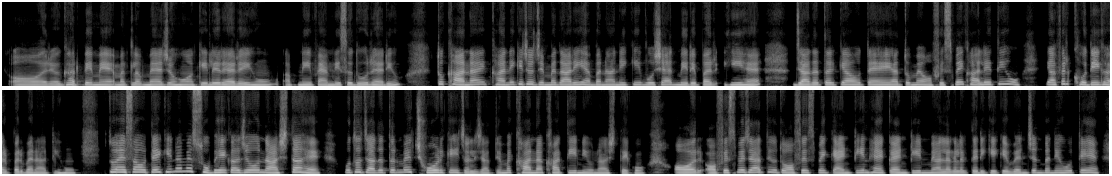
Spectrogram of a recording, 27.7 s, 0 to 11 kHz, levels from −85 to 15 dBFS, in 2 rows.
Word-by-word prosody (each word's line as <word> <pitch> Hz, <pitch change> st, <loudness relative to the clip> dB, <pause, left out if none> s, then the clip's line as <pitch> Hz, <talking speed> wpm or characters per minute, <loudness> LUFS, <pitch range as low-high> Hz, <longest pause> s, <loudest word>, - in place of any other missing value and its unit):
और 200 Hz, -1 st, -1 dB
घर 225 Hz, 0 st, 0 dB
पे 240 Hz, -, +2 dB
मैं 220 Hz, -1 st, +1 dB
मतलब 215 Hz, 0 st, -2 dB
मैं 215 Hz, 0 st, +2 dB
जो 220 Hz, +1 st, -1 dB
हूँ 220 Hz, 0 st, +1 dB
अकेले 215 Hz, +2 st, +1 dB
रह 210 Hz, -3 st, +4 dB
रही 210 Hz, +3 st, +1 dB
हूँ, 215 Hz, +5 st, -1 dB
अपनी 210 Hz, 0 st, -1 dB
फैमिली 200 Hz, +1 st, 0 dB
से 230 Hz, +2 st, +1 dB
दूर 210 Hz, +3 st, +1 dB
रह 215 Hz, -2 st, +2 dB
रही 190 Hz, 0 st, -1 dB
हूँ, 235 Hz, -, -2 dB, 0.5 s
तो 305 Hz, -, -1 dB
खाना 260 Hz, +1 st, +2 dB
खाने 255 Hz, +1 st, 0 dB
की 295 Hz, +1 st, -1 dB
जो 295 Hz, 0 st, +1 dB
ज़िम्मेदारी 240 Hz, -1 st, 0 dB
है 250 Hz, -3 st, 0 dB
बनाने 215 Hz, +1 st, -1 dB
की 255 Hz, -, -2 dB
वो 235 Hz, +1 st, 0 dB
शायद 240 Hz, 0 st, 0 dB
मेरे 220 Hz, -1 st, +1 dB
पर 220 Hz, 0 st, -1 dB
ही 225 Hz, +3 st, +2 dB
है, 225 Hz, 0 st, +3 dB, 0.4 s
ज़्यादातर 225 Hz, +3 st, +2 dB
क्या 245 Hz, -1 st, +2 dB
होता 235 Hz, -1 st, -2 dB
है 230 Hz, 0 st, +2 dB
या 225 Hz, -1 st, +1 dB
तो 225 Hz, +3 st, -3 dB
मैं 240 Hz, +1 st, -1 dB
ऑफिस 215 Hz, 0 st, -2 dB
में 285 Hz, +1 st, +1 dB
खा 265 Hz, -3 st, 0 dB
लेती 275 Hz, +4 st, 0 dB
हूँ 300 Hz, -5 st, -3 dB, 0.4 s
या 270 Hz, 0 st, +2 dB
फिर 330 Hz, +4 st, -3 dB
खुद 260 Hz, -2 st, 0 dB
ही 255 Hz, 0 st, +4 dB
घर 250 Hz, -5 st, +1 dB
पर 205 Hz, 0 st, +2 dB
बनाती 190 Hz, -2 st, -2 dB
हूँ। 190 Hz, 0 st, -1 dB, 0.4 s
तो 320 Hz, -, +2 dB
ऐसा 315 Hz, +1 st, +3 dB
होता 310 Hz, -1 st, +1 dB
है 315 Hz, -, +4 dB
कि 335 Hz, +2 st, -1 dB
ना 395 Hz, +2 st, -2 dB
मैं 410 Hz, 0 st, -1 dB
सुबह 280 Hz, -6 st, +3 dB
का 280 Hz, -1 st, +3 dB
जो 285 Hz, +1 st, +2 dB
नाश्ता 245 Hz, +3 st, +3 dB
है, 240 Hz, -9 st, +4 dB, 0.4 s
वो 275 Hz, -, -1 dB
तो 310 Hz, +1 st, 0 dB
ज़्यादातर 270 Hz, 0 st, 0 dB
मैं 305 Hz, +3 st, -2 dB
छोड़ 275 Hz, 0 st, +4 dB
के 270 Hz, +1 st, -5 dB
ही 265 Hz, -1 st, -1 dB
चली 200 Hz, -3 st, -1 dB
जाती 185 Hz, +2 st, -4 dB
हूँ 220 Hz, -, 0 dB
मैं 255 Hz, -, -2 dB
खाना 235 Hz, -1 st, +3 dB
खाती 230 Hz, -1 st, -1 dB
ही 235 Hz, -, +1 dB
नहीं 215 Hz, -2 st, 0 dB
हूँ 185 Hz, -, -1 dB
नाश्ते 185 Hz, 0 st, -2 dB
को 175 Hz, 0 st, -4 dB, 0.4 s
और 220 Hz, +1 st, +4 dB
ऑफ़िस 210 Hz, +3 st, +1 dB
में 295 Hz, -, +2 dB
जाती 285 Hz, +1 st, 0 dB
हूँ, 290 Hz, -, -3 dB
तो 255 Hz, -1 st, 0 dB
ऑफ़िस 235 Hz, +2 st, -1 dB
में 255 Hz, -1 st, -2 dB
कैंटीन 220 Hz, +4 st, 0 dB
है, 250 Hz, -1 st, +2 dB
कैंटीन 215 Hz, +1 st, 0 dB
में 220 Hz, -, 0 dB
अलग-अलग 210 Hz, +1 st, 0 dB
तरीके 210 Hz, 0 st, -1 dB
के 210 Hz, 0 st, -1 dB
व्यंजन 195 Hz, +4 st, -2 dB
बने 235 Hz, 0 st, -2 dB
होते 240 Hz, +2 st, -2 dB
हैं, 265 Hz, -3 st, -1 dB
230 Hz, 225 wpm, -23 LUFS, 210-260 Hz, 0.5 s, रह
